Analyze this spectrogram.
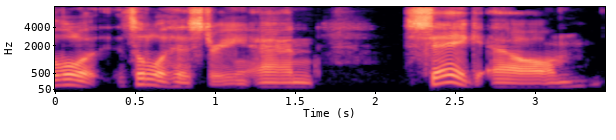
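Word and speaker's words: Seg-El: But it's viewed as an insult by Seg because it's like, you know, dude, you're saying my name wrong. It's Seg-L. He's like, oh, hello, Siegel.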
